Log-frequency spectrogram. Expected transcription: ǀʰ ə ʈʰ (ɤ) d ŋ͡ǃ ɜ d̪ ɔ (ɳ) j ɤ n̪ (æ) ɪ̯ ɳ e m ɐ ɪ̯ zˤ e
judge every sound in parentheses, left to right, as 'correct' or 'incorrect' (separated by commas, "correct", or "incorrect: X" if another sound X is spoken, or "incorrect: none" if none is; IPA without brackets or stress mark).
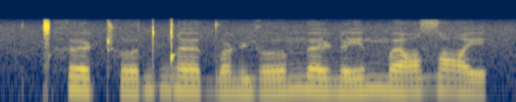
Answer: correct, correct, incorrect: ɜ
